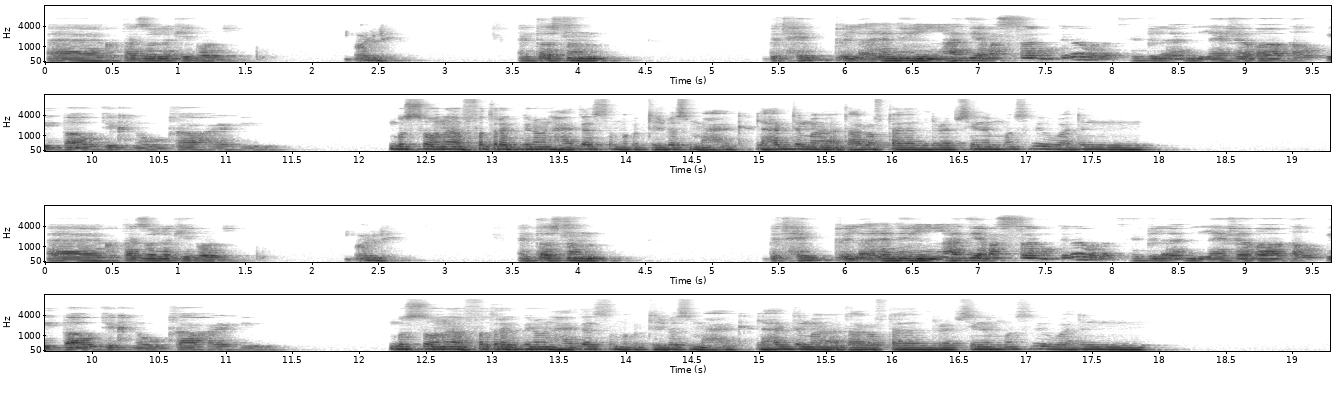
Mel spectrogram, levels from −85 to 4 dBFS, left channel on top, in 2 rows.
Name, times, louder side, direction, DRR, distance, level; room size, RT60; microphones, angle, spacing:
voice 1, 0.0-1.4 3.5-4.2 5.4-11.3, right 2 dB, 25° right, -7 dB, 2.1 m, -23 dB
voice 2, 12.2-17.9, right 2 dB, 70° left, 3 dB, 1.3 m, -20 dB
7.8 x 4.2 x 4.4 m, 0.37 s
head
